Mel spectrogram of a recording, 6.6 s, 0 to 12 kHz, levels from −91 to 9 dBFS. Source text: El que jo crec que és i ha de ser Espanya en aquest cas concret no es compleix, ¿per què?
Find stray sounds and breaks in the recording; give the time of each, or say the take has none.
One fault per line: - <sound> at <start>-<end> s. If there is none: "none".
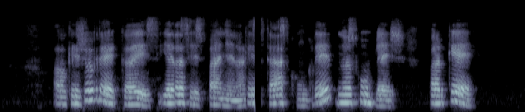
- dropout at 3.2-3.3 s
